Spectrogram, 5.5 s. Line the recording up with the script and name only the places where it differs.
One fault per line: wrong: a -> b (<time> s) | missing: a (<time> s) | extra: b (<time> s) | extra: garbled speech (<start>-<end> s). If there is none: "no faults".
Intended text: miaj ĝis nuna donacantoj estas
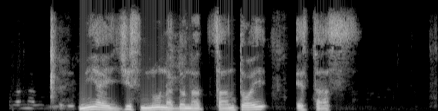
no faults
